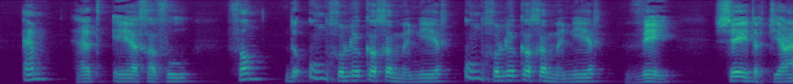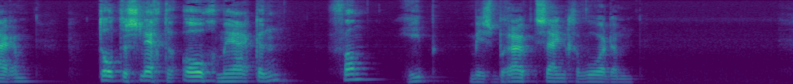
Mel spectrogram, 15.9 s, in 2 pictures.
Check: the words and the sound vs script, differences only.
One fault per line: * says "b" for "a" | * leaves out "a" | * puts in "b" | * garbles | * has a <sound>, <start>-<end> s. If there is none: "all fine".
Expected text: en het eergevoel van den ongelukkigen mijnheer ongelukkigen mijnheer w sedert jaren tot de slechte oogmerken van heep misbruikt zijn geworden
all fine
